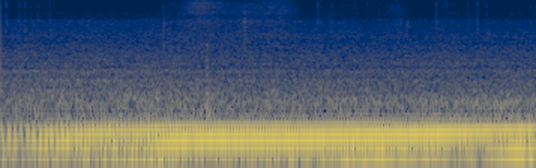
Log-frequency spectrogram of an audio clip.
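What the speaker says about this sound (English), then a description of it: "Look at these cars, man. They're speeding like crazy." Steady low rumble of car traffic on a road in Oakland, engines droning loudly and continuously as vehicles speed past nearby without clear individual pass-bys.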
